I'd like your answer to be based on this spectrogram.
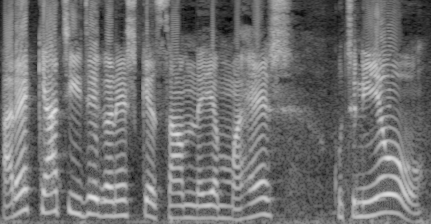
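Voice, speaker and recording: Actor as a slow-talking, swaggering Rajasthani lover. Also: male voice, high voice. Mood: boastful, indignant. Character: swaggering, scheming lover wooing a married woman. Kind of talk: mimicked phone-call comedy skit.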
